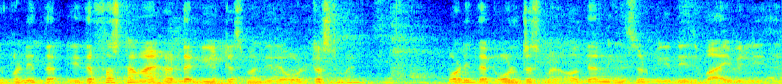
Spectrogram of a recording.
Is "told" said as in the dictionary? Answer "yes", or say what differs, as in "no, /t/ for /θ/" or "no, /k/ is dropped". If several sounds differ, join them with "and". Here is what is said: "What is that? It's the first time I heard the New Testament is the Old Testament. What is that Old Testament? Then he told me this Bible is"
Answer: no, /s/ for /t/ and /l/ is dropped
